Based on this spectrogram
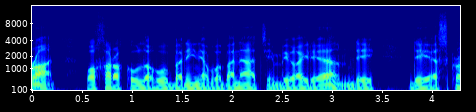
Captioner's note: speaking in foreign language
